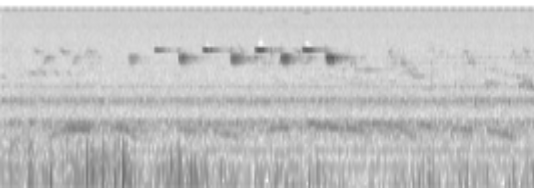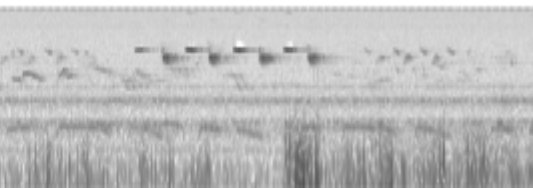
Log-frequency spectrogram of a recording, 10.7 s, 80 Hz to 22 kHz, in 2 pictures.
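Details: Great tit singing its evening song on 16 April 2022: two series of high, ringing two-note phrases with other birds' softer chirps and twitters, against a rumbling low background.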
